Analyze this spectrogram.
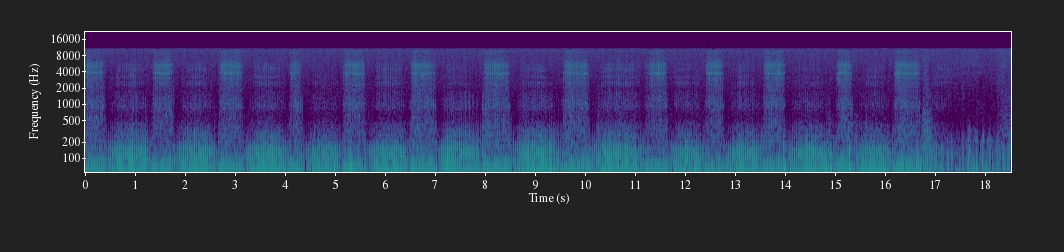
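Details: Continuous purring of a domestic cat, low rumbling pulses switching between in and out breaths roughly every half second to second, quick airy breath noises marking each change, even loudness throughout.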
